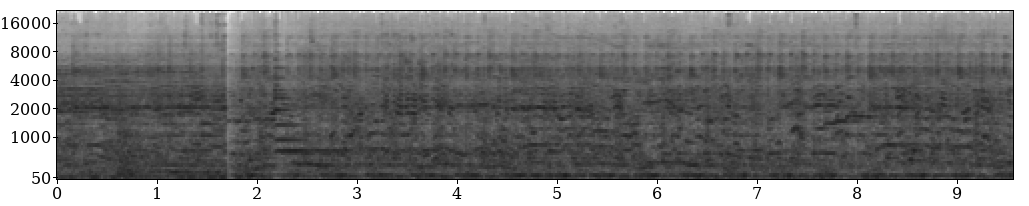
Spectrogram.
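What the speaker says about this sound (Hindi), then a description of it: "इतनी ज़्यादा भीड़ हो रखी थी, बहुत ही ज़्यादा" A dense, loud crowd babble fills a Hindu temple on Janmashtami, many voices overlapping continuously with bustle and movement throughout.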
